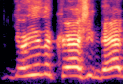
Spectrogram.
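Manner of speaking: acted, thrilled, high-pitched excited screaming. Retelling a subscriber at a bar calling out to his companion: retelling a scream. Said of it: "Like just screaming".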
